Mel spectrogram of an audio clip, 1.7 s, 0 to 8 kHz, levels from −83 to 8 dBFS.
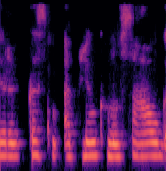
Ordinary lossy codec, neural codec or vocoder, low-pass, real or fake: MP3, 48 kbps; vocoder, 44.1 kHz, 128 mel bands, Pupu-Vocoder; 7.2 kHz; fake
